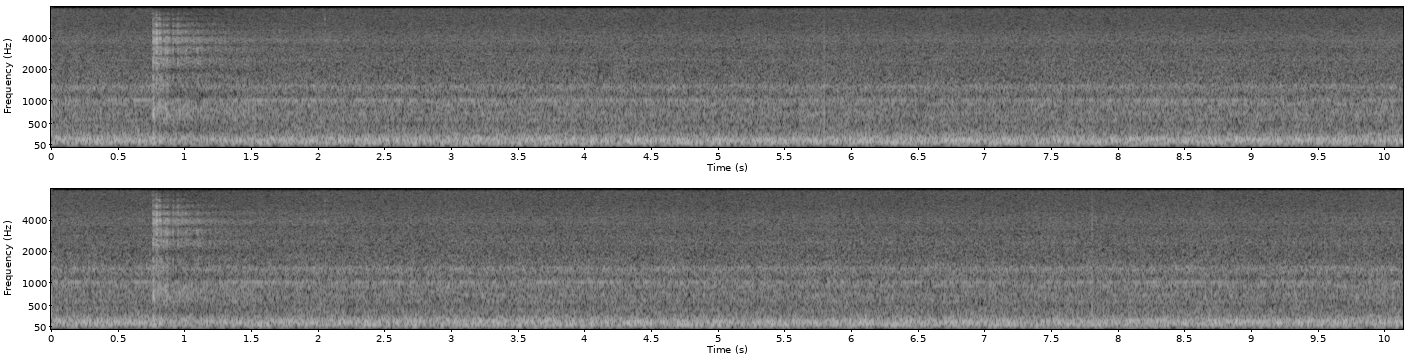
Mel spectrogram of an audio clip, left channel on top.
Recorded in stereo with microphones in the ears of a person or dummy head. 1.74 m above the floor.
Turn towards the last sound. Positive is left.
turn(degrees=10)  # may be behind; listen again after turning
